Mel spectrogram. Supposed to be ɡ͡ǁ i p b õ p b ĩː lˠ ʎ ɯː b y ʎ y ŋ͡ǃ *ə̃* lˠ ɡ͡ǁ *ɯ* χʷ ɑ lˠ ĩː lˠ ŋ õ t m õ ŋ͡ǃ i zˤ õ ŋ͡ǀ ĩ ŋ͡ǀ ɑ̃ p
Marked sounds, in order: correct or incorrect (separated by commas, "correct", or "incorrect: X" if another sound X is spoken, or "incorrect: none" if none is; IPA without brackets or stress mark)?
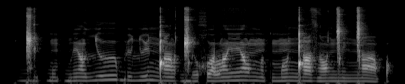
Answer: incorrect: ɑ̃, correct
